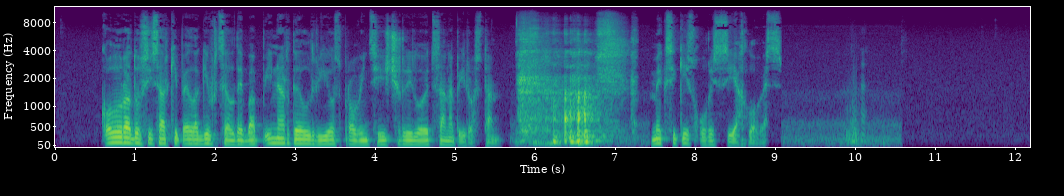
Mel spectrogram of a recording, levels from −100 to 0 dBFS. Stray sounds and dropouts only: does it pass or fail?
fail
